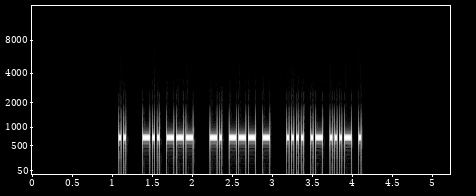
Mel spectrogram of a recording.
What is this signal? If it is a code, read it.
Morse code, heard as a keyed tone, about 39 wpm, 700 Hz. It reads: I DO NOT HAVE
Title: Sets of 4 Words 40wpm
